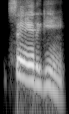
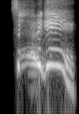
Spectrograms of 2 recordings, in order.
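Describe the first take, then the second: First: Said in the usual way. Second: "Say it again" jumped way up high and squealed. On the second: Shown as a demonstration. Host egging on chat, repeating it in a high squeal.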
